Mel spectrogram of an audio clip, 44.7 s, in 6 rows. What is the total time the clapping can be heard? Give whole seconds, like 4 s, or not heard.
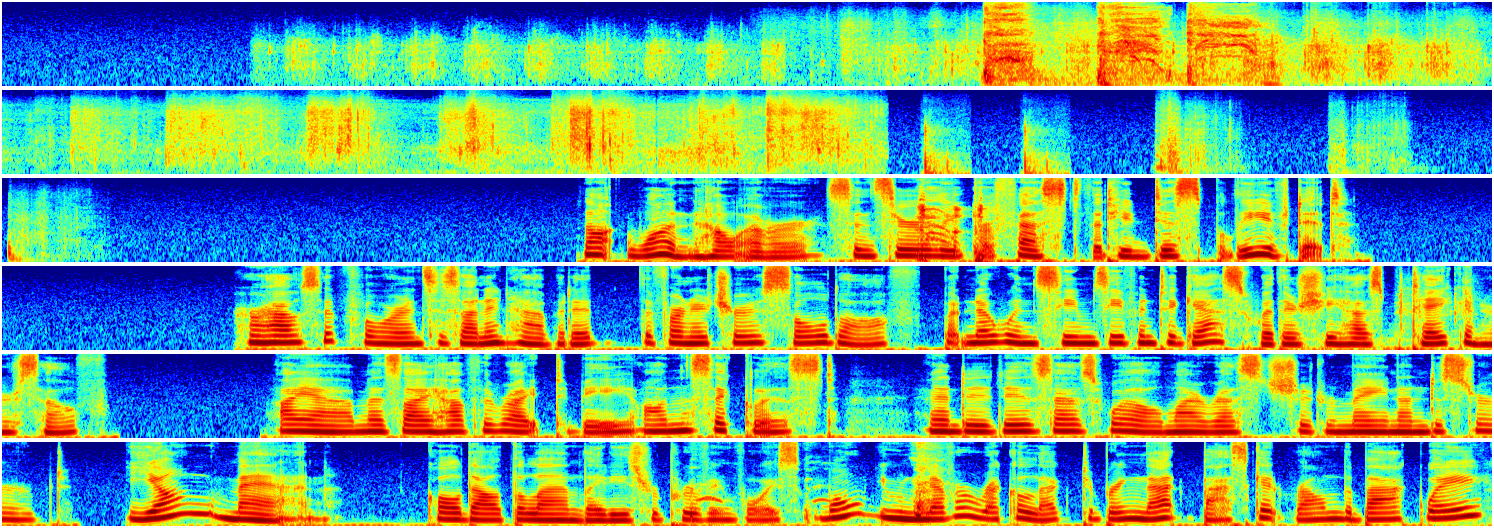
6 s.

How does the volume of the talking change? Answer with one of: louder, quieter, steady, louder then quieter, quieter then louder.
steady.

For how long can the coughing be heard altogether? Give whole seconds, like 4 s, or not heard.
3 s.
